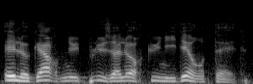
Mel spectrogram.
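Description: Male storyteller with a high, dry voice. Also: moderate pace, mellow, dry recording. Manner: addresses the listener directly. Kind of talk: reading a fairy tale aloud to a child. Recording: dull lo-fi dry recording.

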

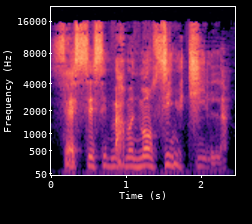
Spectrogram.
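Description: A woman's voice: on the low side, normal speed, slightly rough. A woman voicing an impatient, fretful king who commands and bursts out in a storybook reading. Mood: royal. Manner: commanding, prone to outbursts.

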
